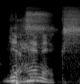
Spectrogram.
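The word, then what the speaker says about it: Penix: a couple years ago when we had a penic I think I'm pronouncing that right penex yep um I always text it and it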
